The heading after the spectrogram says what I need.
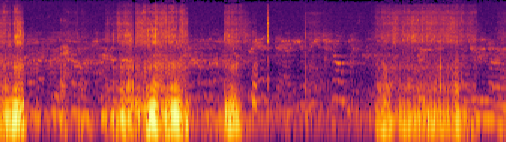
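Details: A sleeping dog adopted from the pound snoring: irregular rough, rattling snores in bursts a few seconds apart, with soft snorts between.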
